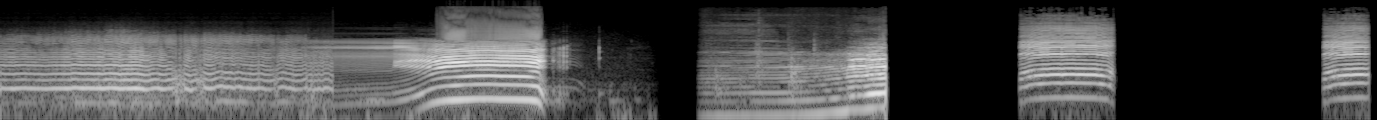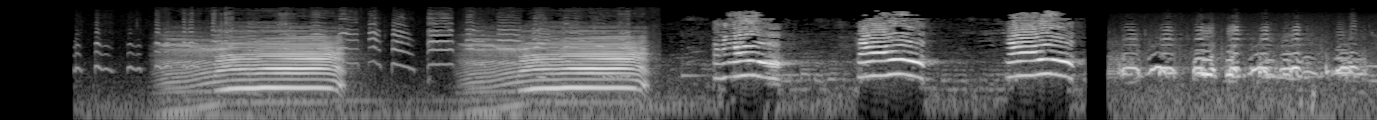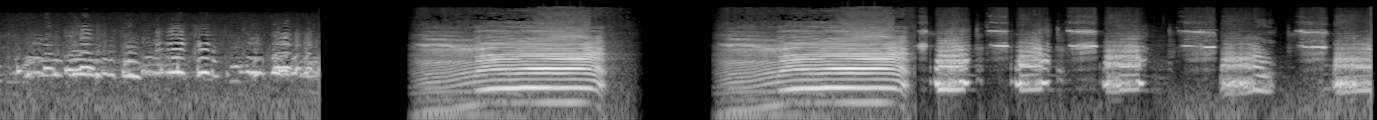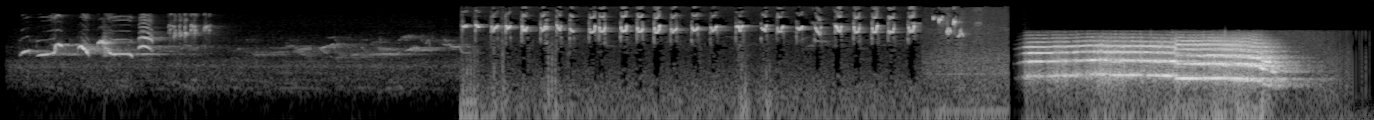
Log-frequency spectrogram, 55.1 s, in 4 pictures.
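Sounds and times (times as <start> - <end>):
meerkat chirping: 14.5 - 15.4, 17.2 - 18.5, 45.9 - 50.8
peacock calls: 14.5 - 19.0, 45.9 - 54.4
horse calls: 14.5 - 19.6
elephant trumpeting: 51.5 - 54.3.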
